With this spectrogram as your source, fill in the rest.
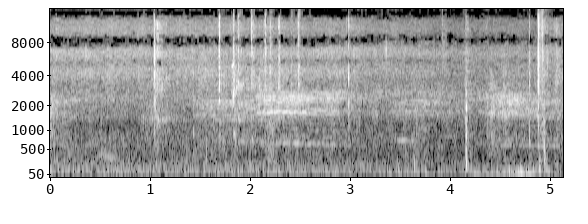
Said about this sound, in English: These sheep they might run me over here in a second.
